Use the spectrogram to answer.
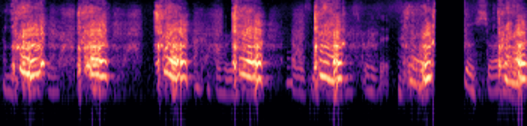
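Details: Coughing from a sheep. Finding: cough.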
